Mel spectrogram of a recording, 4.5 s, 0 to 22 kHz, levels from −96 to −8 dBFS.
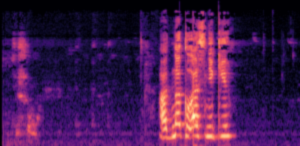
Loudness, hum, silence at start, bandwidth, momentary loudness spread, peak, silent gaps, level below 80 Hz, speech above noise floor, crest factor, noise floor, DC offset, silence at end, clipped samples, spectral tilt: -14 LUFS; none; 0.25 s; 16.5 kHz; 21 LU; 0 dBFS; none; -60 dBFS; 44 dB; 20 dB; -59 dBFS; under 0.1%; 1 s; under 0.1%; 0 dB/octave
